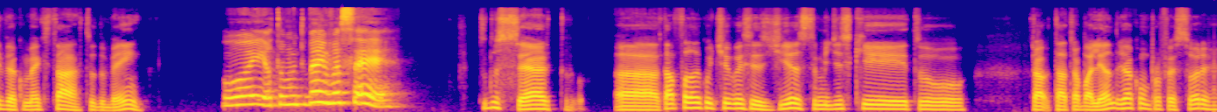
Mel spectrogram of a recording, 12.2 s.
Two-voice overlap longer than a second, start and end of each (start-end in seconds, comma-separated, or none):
none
